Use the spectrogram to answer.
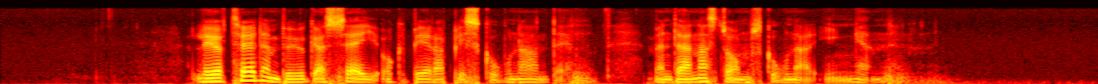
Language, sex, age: Swedish, male, 37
